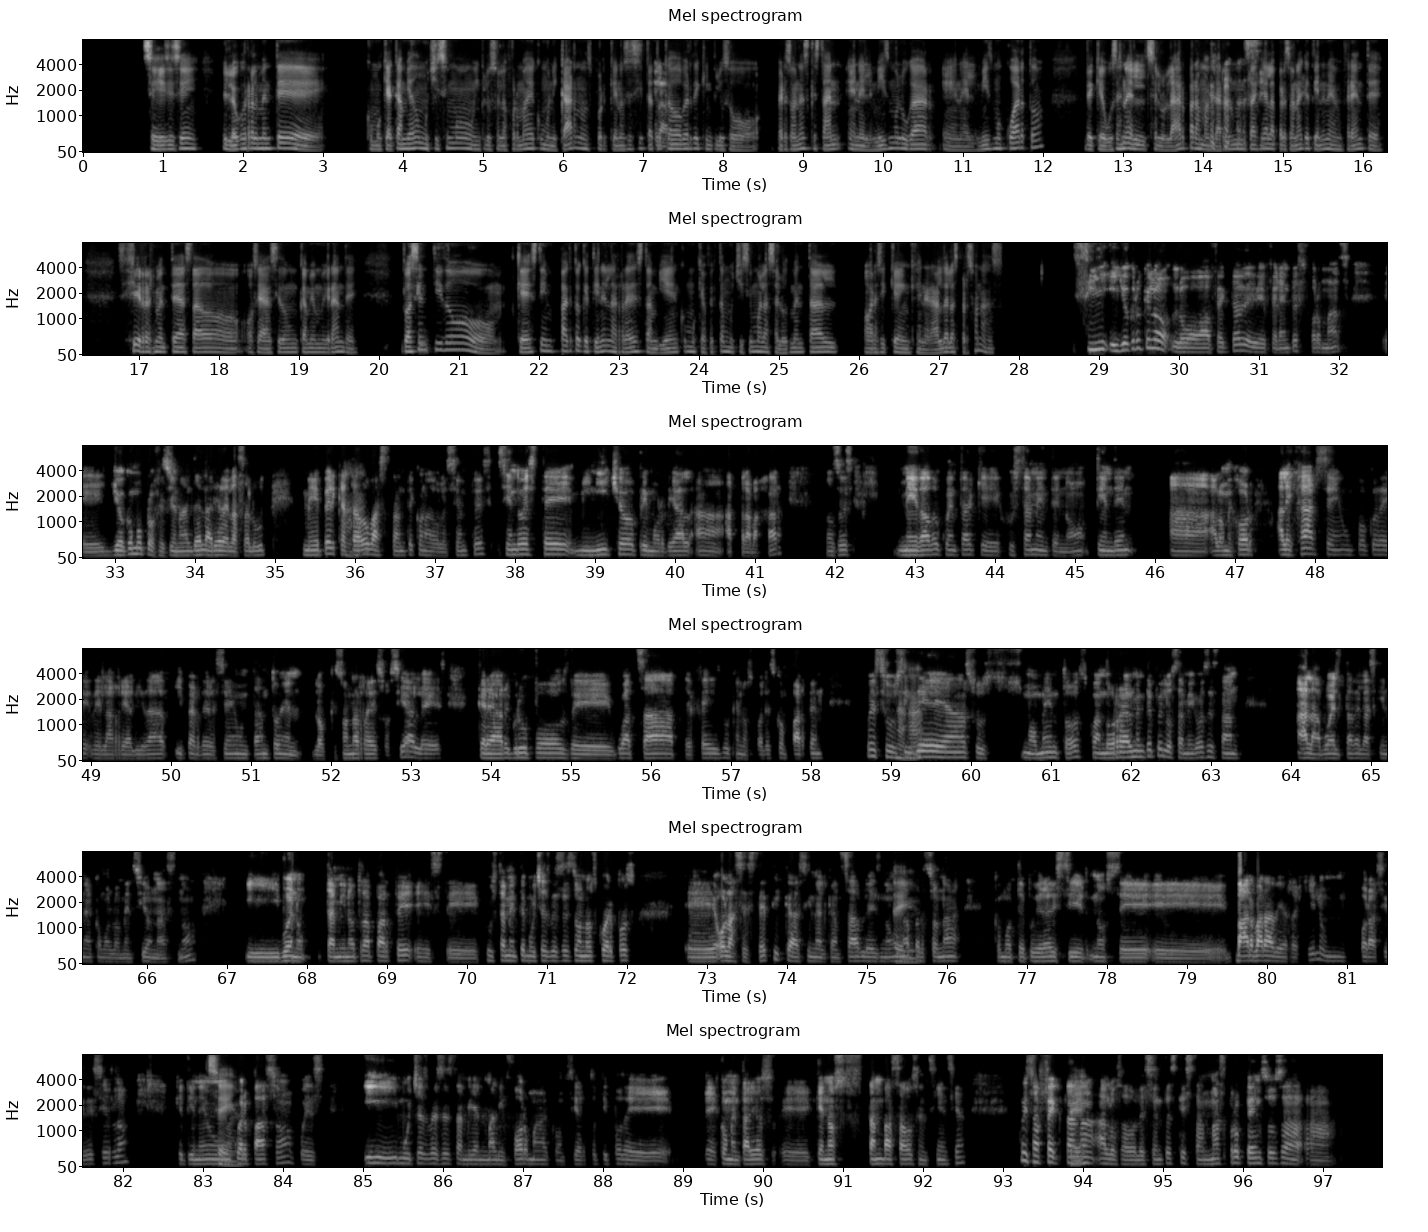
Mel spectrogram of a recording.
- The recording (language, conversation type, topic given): Spanish, podcast, ¿Qué te gusta y qué no te gusta de las redes sociales?
- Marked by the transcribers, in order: chuckle; laugh; other noise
